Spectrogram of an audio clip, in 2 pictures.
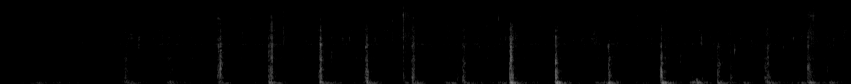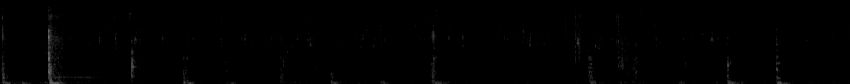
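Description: A run of sharp taps or knocks, about two a second, starting a second or so in and thinning out in the second half, with the loudest one near the middle.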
